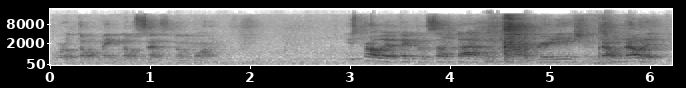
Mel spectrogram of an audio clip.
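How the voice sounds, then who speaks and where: Angry and scolding, a young adult man acts the part of a blustering rural captive in an amateur play, speaking in a folksy, grumbling, threatening manner. His natural voice is a little high, at normal speed. The sound comes from a distant camera in an echoey classroom-like room, with slight noise.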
